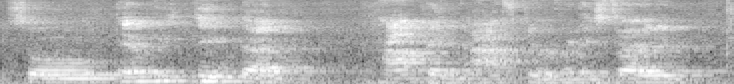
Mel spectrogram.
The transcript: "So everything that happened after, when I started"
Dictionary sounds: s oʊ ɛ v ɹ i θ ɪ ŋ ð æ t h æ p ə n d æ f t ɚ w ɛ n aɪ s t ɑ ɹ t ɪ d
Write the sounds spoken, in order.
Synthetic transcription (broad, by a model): s oʊ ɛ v ɹ i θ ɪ ŋ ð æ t h æ p ə n d æ f t ɚ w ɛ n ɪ s t ɑ ɹ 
